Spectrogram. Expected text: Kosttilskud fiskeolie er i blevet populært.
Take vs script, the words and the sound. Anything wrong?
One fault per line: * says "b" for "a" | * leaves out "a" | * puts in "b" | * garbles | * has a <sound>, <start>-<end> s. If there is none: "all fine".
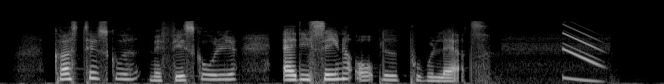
* puts in "med"
* puts in "de senere år"
* has a chirp, 5.6-6.1 s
